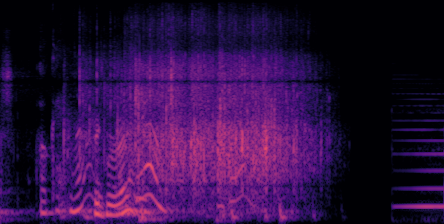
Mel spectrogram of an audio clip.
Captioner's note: clapping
